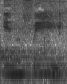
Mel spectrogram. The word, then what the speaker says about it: อินทรีย์: ไป เขา มัน คบ อินทรีย์ อินทรีย์ ทร ออก เสียง เป็น ซอโซ่ นะ คะ เพราะ ฉะนั้น คำ นี้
